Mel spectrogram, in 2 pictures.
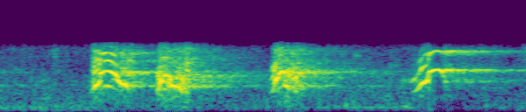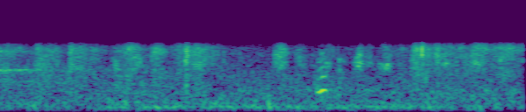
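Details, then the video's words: Squirrel hunting dogs in Millen let out three loud, clear barks in the first two seconds, the last one long and drawn out, then only faint distant yips over background hiss. "Squirrel hunting dogs millen"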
